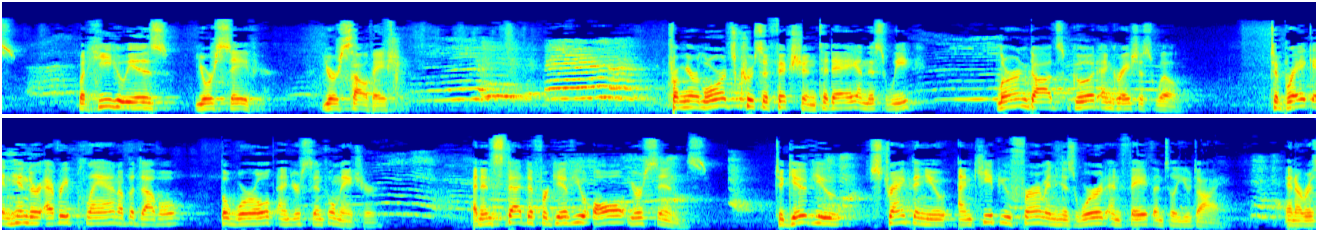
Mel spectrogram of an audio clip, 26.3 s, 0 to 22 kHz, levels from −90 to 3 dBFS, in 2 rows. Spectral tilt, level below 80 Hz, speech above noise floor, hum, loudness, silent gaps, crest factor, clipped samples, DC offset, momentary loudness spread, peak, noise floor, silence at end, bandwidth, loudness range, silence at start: -3 dB/octave; -68 dBFS; 34 dB; none; -21 LUFS; none; 22 dB; under 0.1%; under 0.1%; 16 LU; 0 dBFS; -55 dBFS; 0 s; 12.5 kHz; 3 LU; 0 s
